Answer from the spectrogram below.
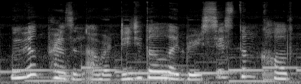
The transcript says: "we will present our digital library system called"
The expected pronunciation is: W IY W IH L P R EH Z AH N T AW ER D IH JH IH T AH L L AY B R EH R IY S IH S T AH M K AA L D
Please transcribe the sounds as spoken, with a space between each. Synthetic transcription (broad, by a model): W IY W IH L P R EH Z AH N T AW ER D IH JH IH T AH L L AY B R EH R IY S IH S T AH M K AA L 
